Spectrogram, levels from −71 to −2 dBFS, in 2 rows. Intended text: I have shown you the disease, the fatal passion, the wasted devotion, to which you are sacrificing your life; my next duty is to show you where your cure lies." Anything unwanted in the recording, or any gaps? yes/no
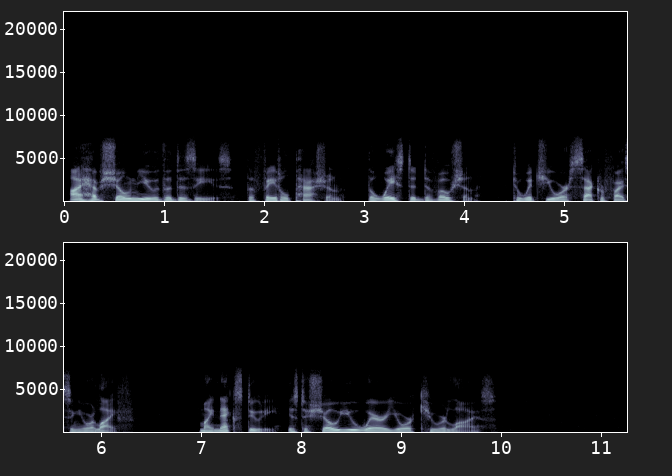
no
